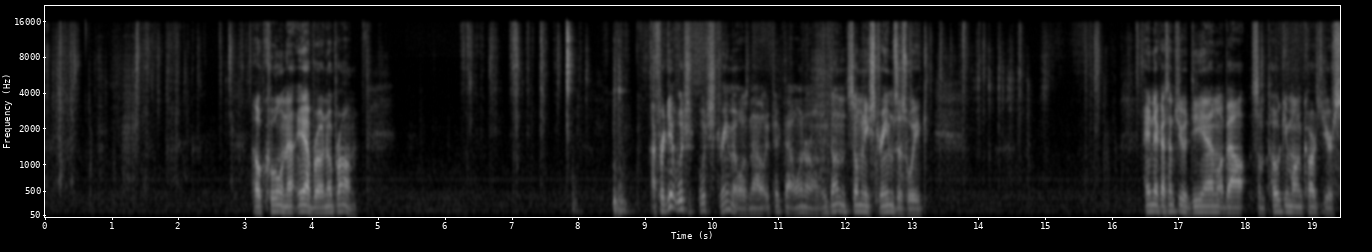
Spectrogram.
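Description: Foil card packs crinkle and rustle as they are handled.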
